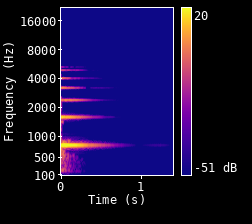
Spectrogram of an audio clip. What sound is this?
Piano ff 059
